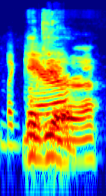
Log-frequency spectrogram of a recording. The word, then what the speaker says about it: Bagheera: Yeah, after rotation, it's gonna be Bagaria or Bagara. How do you say it, Tanya? Bagheera, Bagheera.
